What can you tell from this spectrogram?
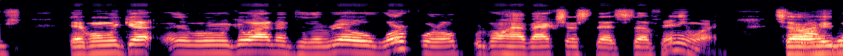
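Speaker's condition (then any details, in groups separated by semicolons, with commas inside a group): Cerebral palsy; present since birth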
